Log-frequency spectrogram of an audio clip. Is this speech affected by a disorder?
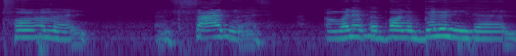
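Yes: cerebral palsy.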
